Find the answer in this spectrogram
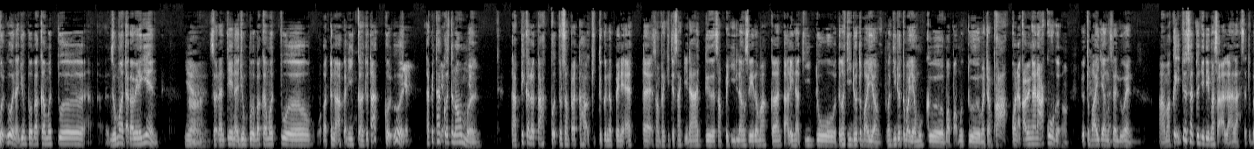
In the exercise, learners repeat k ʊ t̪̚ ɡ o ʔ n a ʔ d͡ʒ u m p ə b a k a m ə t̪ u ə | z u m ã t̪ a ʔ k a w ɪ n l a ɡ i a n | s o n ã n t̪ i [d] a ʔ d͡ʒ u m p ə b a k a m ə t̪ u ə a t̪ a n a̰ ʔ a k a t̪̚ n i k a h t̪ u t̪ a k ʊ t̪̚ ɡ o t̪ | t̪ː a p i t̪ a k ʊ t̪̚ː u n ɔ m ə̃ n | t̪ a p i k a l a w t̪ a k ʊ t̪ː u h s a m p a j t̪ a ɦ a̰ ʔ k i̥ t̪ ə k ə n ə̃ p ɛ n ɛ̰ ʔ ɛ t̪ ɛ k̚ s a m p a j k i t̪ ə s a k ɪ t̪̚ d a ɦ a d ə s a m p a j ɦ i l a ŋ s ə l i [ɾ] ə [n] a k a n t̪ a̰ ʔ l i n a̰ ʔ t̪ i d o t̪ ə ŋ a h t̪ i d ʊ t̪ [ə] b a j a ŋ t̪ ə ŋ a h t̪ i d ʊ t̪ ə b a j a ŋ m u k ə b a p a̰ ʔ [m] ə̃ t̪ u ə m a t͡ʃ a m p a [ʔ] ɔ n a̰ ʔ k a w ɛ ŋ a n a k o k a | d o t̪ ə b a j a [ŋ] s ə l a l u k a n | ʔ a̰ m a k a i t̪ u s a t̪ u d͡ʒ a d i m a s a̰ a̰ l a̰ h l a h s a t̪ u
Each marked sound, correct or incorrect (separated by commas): incorrect, correct, incorrect, correct, correct, incorrect, correct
